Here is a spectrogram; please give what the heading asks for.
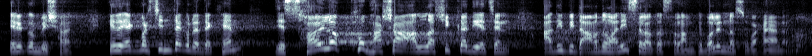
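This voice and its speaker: A man delivers a lively sermon, throwing questions at his listeners and slipping into sung chanting of verses. His voice sits fairly high and rings bright, and it booms back with long reverb as if through a PA in a large hall. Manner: animated, asks the crowd questions and calls for responses. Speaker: preacher. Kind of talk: sermon at a religious gathering.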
